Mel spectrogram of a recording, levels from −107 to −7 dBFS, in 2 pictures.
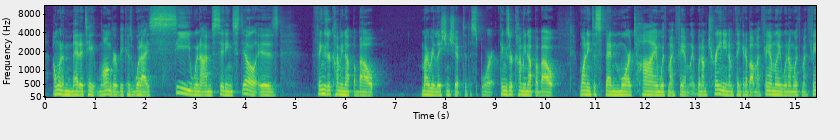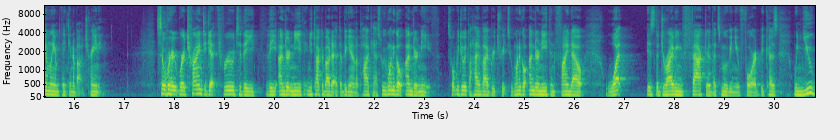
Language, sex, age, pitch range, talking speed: English, male, 20-39, 115-130 Hz, 215 wpm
